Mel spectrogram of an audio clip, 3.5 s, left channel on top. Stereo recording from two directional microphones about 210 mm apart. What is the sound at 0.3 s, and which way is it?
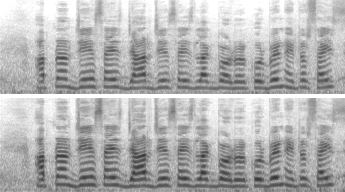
Speech, 10° right (ahead or behind).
